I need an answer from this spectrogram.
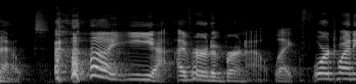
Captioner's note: laughs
